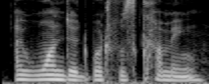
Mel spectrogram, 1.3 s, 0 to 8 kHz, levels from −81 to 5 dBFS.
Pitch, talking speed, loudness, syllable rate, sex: 150 Hz, 230 wpm, -17 LUFS, 7.1 syllables/s, female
